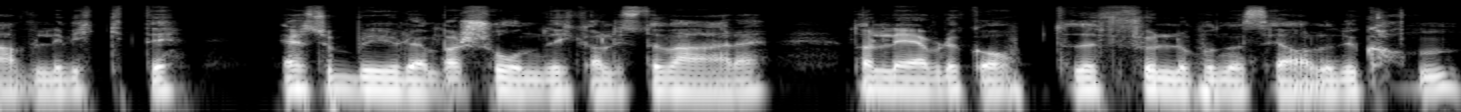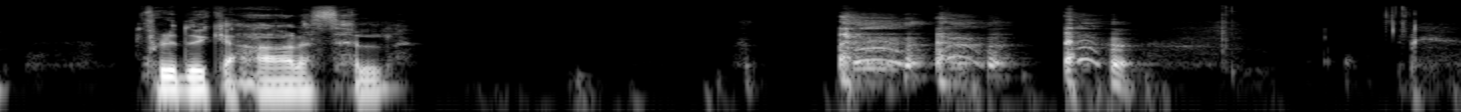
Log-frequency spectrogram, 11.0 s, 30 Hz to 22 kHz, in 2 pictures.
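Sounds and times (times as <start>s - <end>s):
speech: 0.0s - 7.1s
person coughing: 8.6s - 10.0s.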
